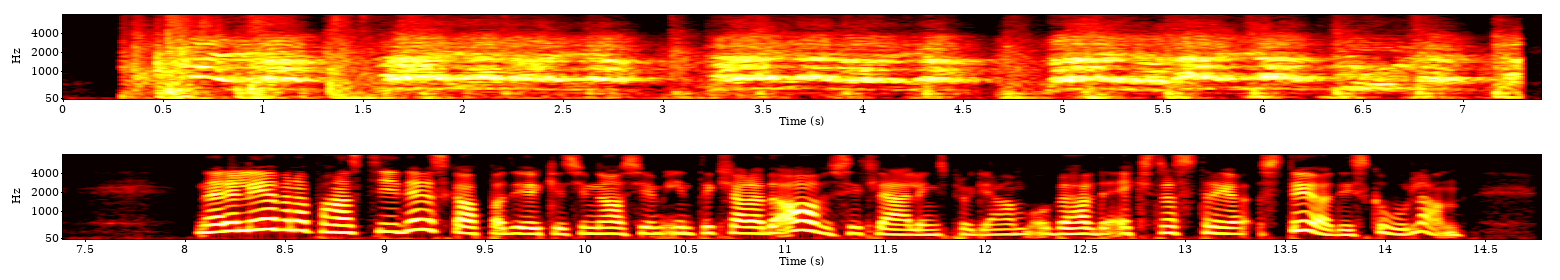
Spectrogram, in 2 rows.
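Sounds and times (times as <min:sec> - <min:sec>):
rhythmic thumps: 0:00.4 - 0:07.4
loud crowd cheering and shouting: 0:00.5 - 0:07.4
speech: 0:08.1 - 0:14.7.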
